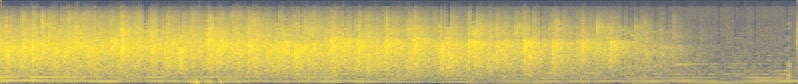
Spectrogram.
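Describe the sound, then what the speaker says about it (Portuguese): Congregation applauding in a church service, dense clapping sustained over a steady musical drone from an organ or keyboard, tapering off near the end as the music carries on. "Será que alguém pode aplaudir o Senhor?"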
